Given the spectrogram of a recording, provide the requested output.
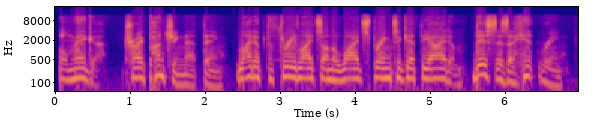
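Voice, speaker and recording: An actor voicing an aloof male hedgehog hero in a video game, giving calm, terse commands and hints. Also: mid-range voice, measured pace, no room sound, studio quality, natural voice. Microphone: studio microphone.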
